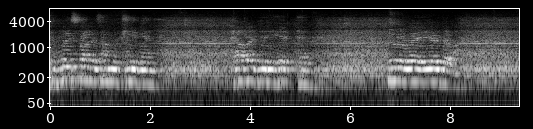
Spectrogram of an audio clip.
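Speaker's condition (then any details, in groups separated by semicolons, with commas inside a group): Parkinson's disease; before LSVT therapy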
